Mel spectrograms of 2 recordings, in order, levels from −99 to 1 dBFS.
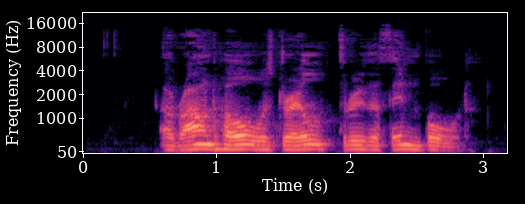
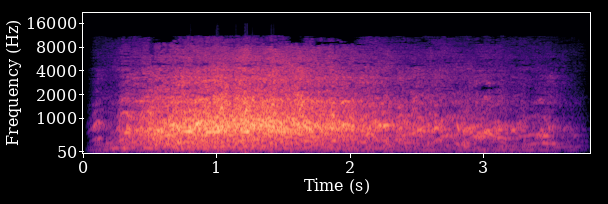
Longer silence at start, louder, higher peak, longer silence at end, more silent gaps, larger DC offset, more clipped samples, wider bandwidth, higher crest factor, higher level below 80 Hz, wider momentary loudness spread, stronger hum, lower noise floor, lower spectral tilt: first, 0.6 s vs 0.1 s; second, -27 LUFS vs -19 LUFS; second, -10 dBFS vs -4 dBFS; about the same, 0.35 s vs 0.3 s; neither; neither; neither; first, 13.5 kHz vs 11.5 kHz; about the same, 18 dB vs 16 dB; about the same, -62 dBFS vs -66 dBFS; second, 9 LU vs 20 LU; neither; first, -73 dBFS vs -43 dBFS; first, -8 dB/octave vs -3 dB/octave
